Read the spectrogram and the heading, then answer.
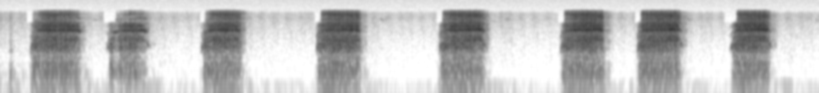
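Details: In a nest box early on a March morning, a male barn owl courts the female with a new rodent; eight breathy, rasping screeches at roughly one-second intervals, with faint steady hum between them.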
